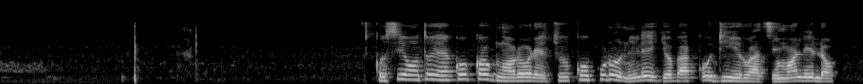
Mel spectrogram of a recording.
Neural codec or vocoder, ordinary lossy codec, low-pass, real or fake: codec, 16 kHz, 4 kbps, X-Codec, HuBERT features, trained on general audio; none; 7.2 kHz; fake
